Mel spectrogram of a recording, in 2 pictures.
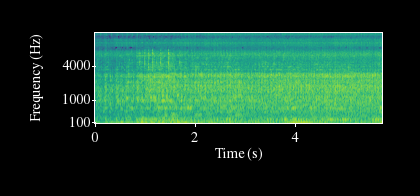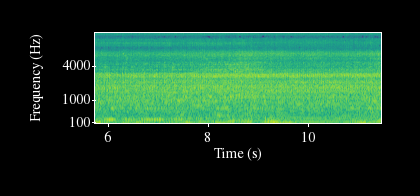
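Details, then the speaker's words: Honda Biz 110i that won't idle when cold, injection light on without code: loud rough mechanical rumble like a knocking rod through an uneven idle, clattering over the exhaust beat, at idle and riding. "Vocês perceberam, pessoal? Que ela tá com um barulho muito forte no motor aí, ó. Barulho muito perigoso, galera."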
